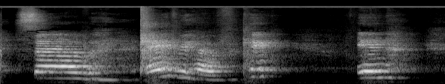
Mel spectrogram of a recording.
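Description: A woman's voice making drawn-out, pitched call-outs with gliding pitch, with a sharp smack, like a clap, about one and a half seconds in.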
